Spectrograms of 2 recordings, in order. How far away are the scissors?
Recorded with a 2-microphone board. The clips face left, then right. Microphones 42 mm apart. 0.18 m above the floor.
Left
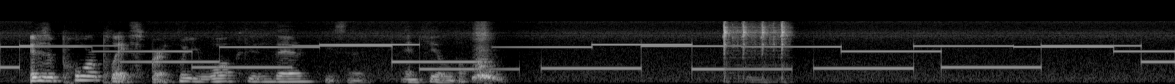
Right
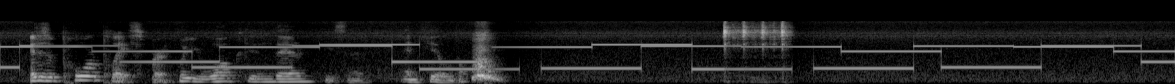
About 2.5 m.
